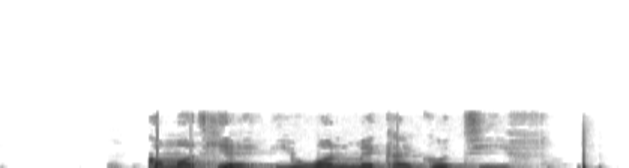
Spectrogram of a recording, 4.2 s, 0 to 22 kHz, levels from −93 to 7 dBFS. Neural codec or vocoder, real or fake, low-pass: none; real; 7.2 kHz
